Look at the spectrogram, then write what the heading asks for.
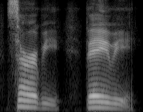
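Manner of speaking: ordinary delivery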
